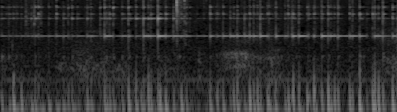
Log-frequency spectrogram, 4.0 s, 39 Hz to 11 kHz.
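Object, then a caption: Glass drinking tumbler. A small, hollow, printed glass drinking tumbler, apparently empty, is held upright between the palms while fingertips and nails tap rapidly around its sides. The taps make quick, bright clinks and soft low thumps over a steady ringing glass tone near 1.7 kHz.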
